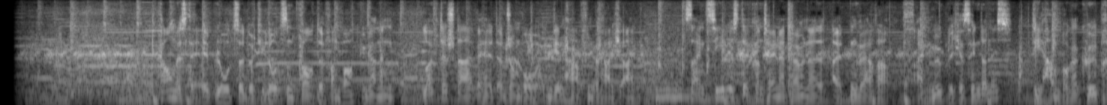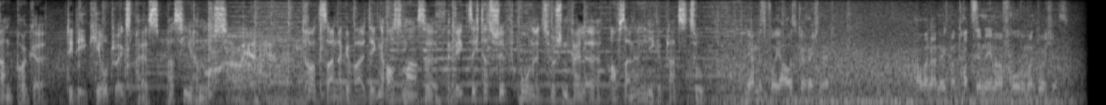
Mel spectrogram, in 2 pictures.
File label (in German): doku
